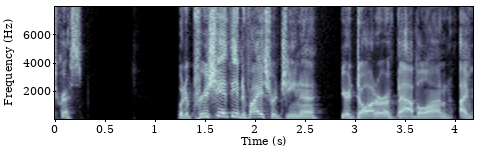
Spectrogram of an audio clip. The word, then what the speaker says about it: Regina: The city in Canada spelled Regina is actually pronounced Regina.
